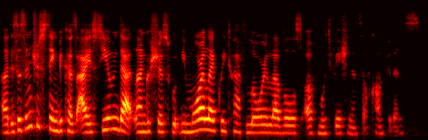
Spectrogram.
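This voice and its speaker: A woman's voice: medium pitch, fast talker. A woman moderating a webinar, reading out audience questions in a light, friendly way over a video call. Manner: light, friendly, laughs briefly.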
